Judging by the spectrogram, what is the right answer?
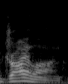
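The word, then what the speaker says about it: drylin: But I think they were E3D or Dryong.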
